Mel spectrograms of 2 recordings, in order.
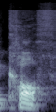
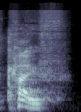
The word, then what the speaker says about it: Coath: surname wrong this one say cough or is it oh cough yeah it's it's cove okay but everybody messes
